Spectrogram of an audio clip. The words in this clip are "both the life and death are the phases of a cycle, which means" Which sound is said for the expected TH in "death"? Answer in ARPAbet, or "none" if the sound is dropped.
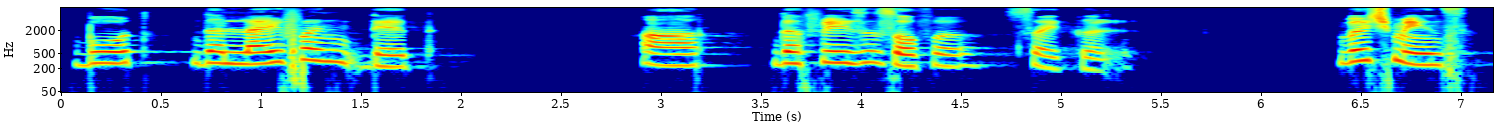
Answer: T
